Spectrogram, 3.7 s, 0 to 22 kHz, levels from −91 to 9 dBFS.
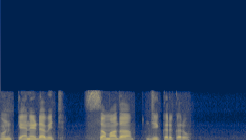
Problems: constant background noise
